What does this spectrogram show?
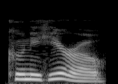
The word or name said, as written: Kunihiro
